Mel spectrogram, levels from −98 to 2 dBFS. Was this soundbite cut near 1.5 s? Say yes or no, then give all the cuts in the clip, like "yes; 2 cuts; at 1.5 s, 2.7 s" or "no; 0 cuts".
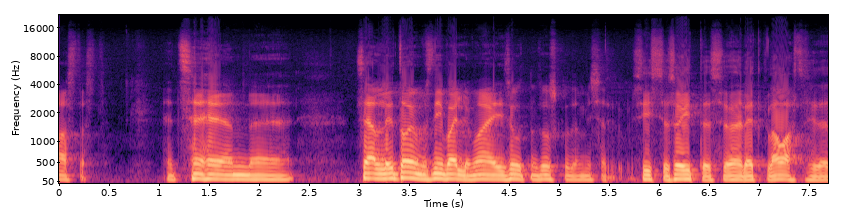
no; 1 cut; at 5.4 s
